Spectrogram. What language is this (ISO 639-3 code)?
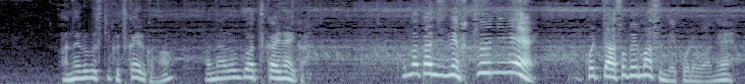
jpn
